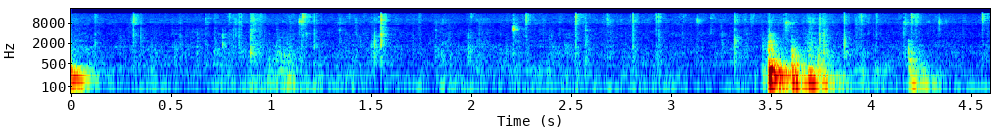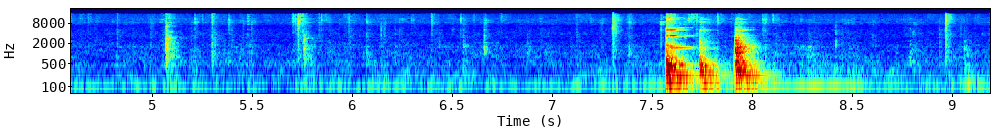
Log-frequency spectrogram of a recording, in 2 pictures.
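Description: Metal scissors and chopsticks clinking and scraping against a glass mixing bowl as kimchi is cut up in thick pancake batter, in scattered clicks with a louder clatter midway and another near the end.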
